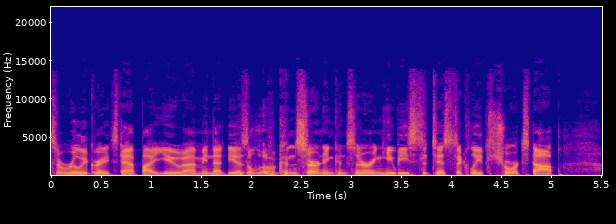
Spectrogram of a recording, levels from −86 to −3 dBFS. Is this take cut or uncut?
cut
